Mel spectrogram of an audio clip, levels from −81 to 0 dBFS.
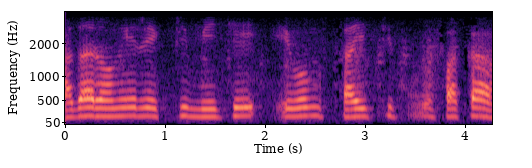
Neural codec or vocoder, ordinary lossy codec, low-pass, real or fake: none; AAC, 16 kbps; 3.6 kHz; real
